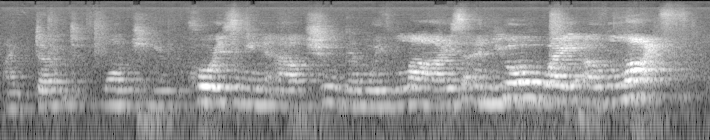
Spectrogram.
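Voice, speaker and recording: A woman's voice: fairly high pitch, fairly even intonation, measured pace, natural voice. A woman acting a scornful, domineering wife in a stage drama, with a cutting, sneering delivery. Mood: accusing. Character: scornful, domineering wife and hostile sister-in-law. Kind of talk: amateur stage play acting. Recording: echoey room from far off, faint noise.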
